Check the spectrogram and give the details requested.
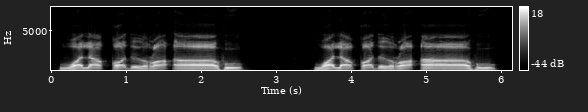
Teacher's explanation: Walaqad, we do not long any letter here. Qaf we read in heavy sound. On the dal we make qalqala. Ra again in heavy sound.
